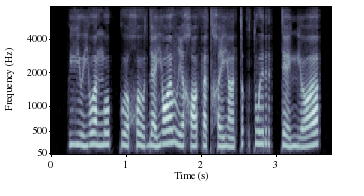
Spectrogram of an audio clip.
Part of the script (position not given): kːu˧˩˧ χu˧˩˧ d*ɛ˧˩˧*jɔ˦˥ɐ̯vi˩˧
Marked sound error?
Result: no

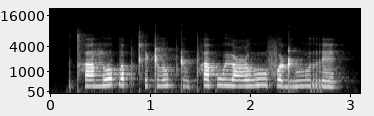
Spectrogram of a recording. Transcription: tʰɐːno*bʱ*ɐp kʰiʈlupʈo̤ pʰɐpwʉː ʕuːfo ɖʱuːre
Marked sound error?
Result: yes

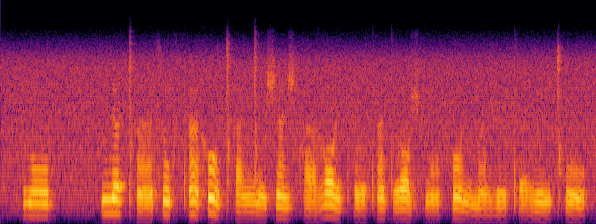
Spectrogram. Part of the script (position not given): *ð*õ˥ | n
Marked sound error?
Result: no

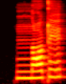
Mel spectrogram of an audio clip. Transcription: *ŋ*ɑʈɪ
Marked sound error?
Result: yes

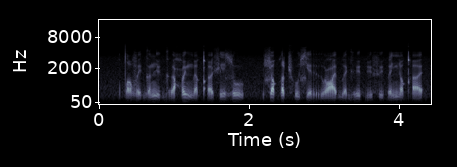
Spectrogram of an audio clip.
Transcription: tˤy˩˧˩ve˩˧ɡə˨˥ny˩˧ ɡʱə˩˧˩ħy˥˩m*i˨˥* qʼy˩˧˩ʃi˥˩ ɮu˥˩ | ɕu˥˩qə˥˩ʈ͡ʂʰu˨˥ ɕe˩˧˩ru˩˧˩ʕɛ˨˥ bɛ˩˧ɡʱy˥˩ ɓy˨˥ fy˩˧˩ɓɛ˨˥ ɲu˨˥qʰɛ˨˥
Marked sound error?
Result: yes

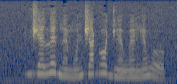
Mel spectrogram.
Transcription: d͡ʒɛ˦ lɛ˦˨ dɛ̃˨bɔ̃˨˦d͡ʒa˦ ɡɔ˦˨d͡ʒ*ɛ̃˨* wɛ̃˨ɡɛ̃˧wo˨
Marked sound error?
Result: no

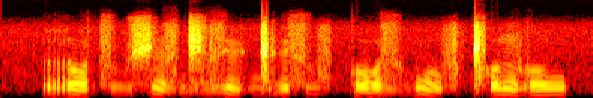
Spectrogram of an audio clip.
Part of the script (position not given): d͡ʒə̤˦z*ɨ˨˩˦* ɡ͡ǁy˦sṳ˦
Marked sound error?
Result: yes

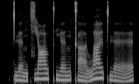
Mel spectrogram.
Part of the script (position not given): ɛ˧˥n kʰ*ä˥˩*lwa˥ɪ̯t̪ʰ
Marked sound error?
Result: yes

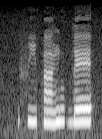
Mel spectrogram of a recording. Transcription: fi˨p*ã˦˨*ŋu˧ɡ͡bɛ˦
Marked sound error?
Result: yes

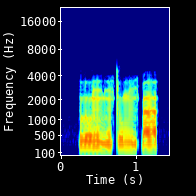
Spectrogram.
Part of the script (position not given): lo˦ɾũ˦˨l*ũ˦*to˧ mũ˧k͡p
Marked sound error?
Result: yes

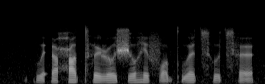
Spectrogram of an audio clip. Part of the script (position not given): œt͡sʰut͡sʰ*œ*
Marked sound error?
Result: no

